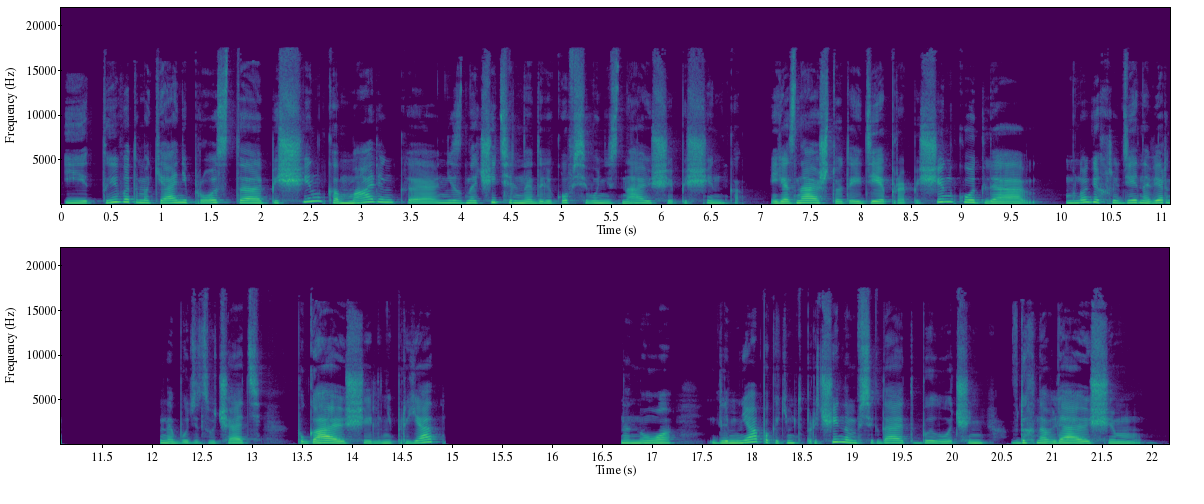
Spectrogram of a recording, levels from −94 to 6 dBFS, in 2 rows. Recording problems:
audio cutting out; at 11 s for 1 s and at 15 s for 2 s

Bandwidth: 17.5 kHz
